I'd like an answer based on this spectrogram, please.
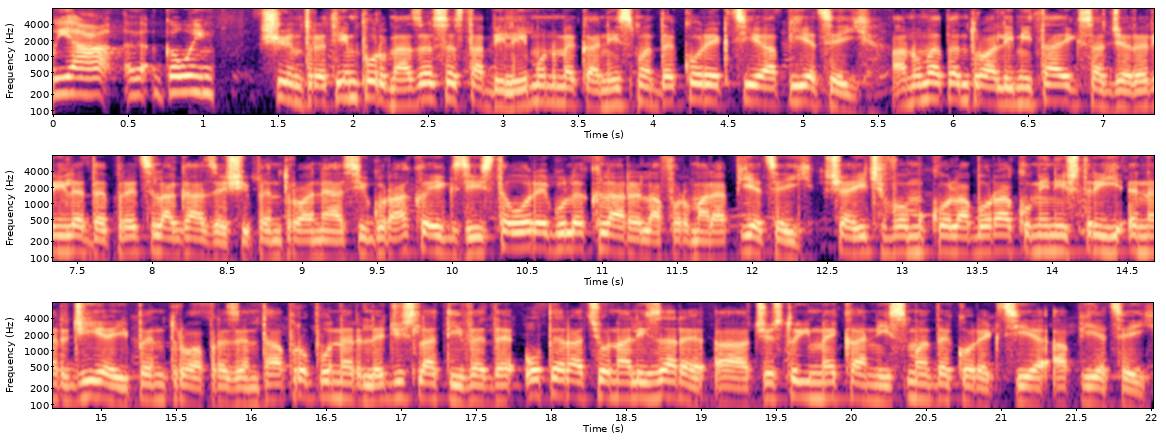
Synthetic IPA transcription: wiaɡowɪ̃ŋ | ʃiɨnt̪ɾe̞t̪impurmeazəsəst̪abilimunme̞kanismd̪e̞ko̞ɾe̞kt̪sijeapje̞t̪se̞ja̰nume̞pe̞nt̪ɾualimit̪ae̞ɡsad͡ʒe̞ɾəɾile̞d̪e̞pɾe̞t̪sʲlaɡaze̞ʃipe̞nt̪ɾuane̞asiɡuɾakəeɡzist̪əo̞ɾe̞ɡuləklaɾəlafo̞rmaɾeapje̞t̪se̞jʃiait͡ʃʲvo̞mko̞labo̞ɾakuminiʃt̪ɾije̞ne̞rd͡ʒije̞jpe̞nt̪ɾuapɾe̞ze̞nt̪apɾo̞pune̞rʲle̞d͡ʒislat̪ive̞d̪e̞ʔo̞pe̞ɾat̪sio̞nalizaɾe̞ʔaːt͡ʃe̞st̪ujme̞kanismd̪e̞ko̞ɾe̞kt̪sije̞ʔapije̞t̪se̞j

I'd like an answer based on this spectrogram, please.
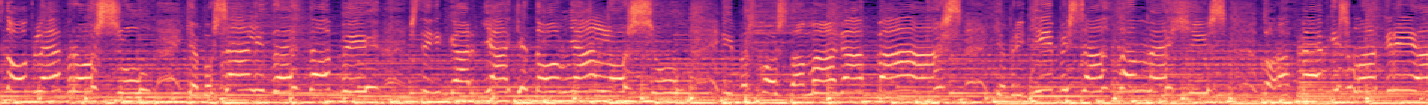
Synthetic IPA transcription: st̪o̞ple̞vɾo̞suce̞po̞sɐliðe̞θɐbist̪iɡɐɾðʝɐce̞t̪o̞mɲɐlo̞su | ipe̞spo̞sθɐmɐɣɐpɐs | ce̞pɾicipisɐθɐmeçis | t̪o̞ɾɐfe̞vʝizmɐkɾiɐ

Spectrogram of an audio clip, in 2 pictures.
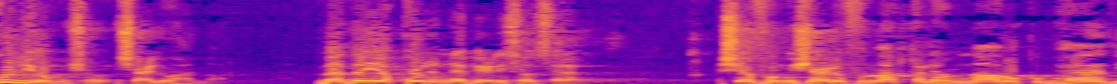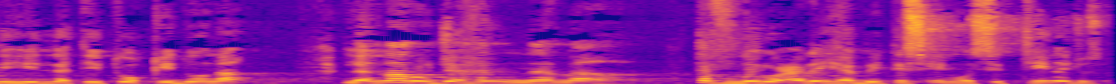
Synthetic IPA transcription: kʊlːjom̰ʔʃʕa̰lṵhæ̰nːɑ̰ːɾˤ | mæd̪æjɑqulənːæbiʕalejsˤɑt̪ːsːæ̰la̰m | ʔæʃæfhʊməʃ̬ʕalufinːɑːɾˤqɑlːhʊmnɑɾˤʊkʊmɦad̪əhlːæt̪it̪uqəd̪una | lanɑɾˤud͡ʒaɦænːæma | t̪ɑfd̪ˤɨluʕaləjɦæbət̪əsʕənwəsət̪ːiːnad͡ʒʊzʔ

